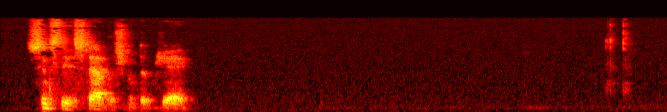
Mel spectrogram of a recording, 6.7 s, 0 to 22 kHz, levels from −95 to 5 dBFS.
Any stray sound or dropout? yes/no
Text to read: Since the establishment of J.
no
